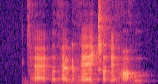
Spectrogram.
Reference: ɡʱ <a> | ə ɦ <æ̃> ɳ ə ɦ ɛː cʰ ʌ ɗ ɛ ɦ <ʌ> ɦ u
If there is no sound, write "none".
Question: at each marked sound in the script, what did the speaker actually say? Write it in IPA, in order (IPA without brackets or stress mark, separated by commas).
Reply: æ, æ, ɑ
